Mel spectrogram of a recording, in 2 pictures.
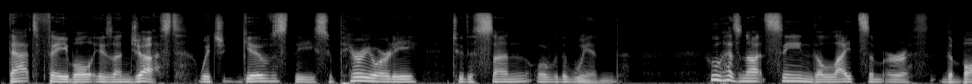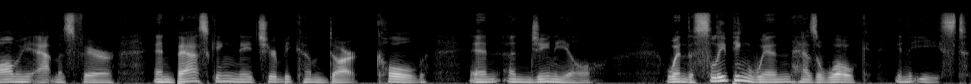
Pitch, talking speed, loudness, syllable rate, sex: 120 Hz, 125 wpm, -22 LUFS, 4.1 syllables/s, male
